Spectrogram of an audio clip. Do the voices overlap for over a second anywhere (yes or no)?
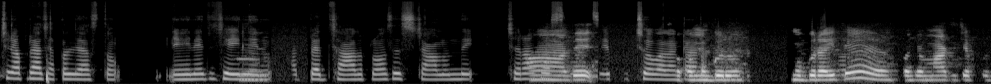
no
